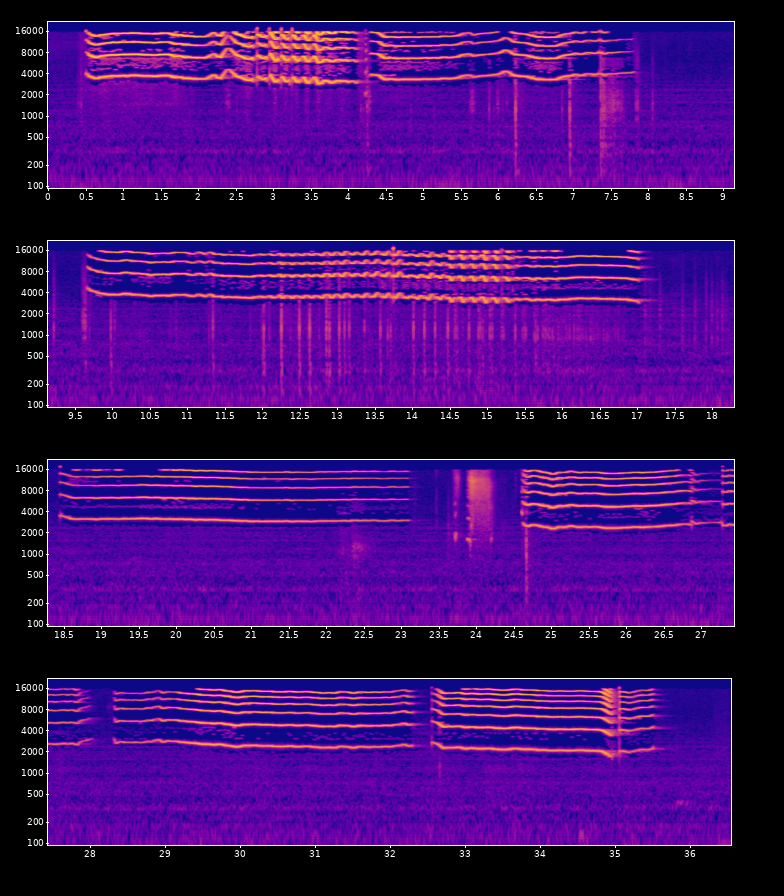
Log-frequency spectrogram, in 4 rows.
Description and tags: sh Squeaky Balloon Air Out Multiple
The sound of air being released from a balloon, slowly, making the characteristic comical squeaking sound. Several takes. Schoeps CMC641 microphone, Sound Devices 442 mixer, Edirol R4-Pro hard disk recorder.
